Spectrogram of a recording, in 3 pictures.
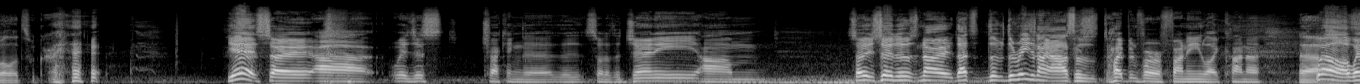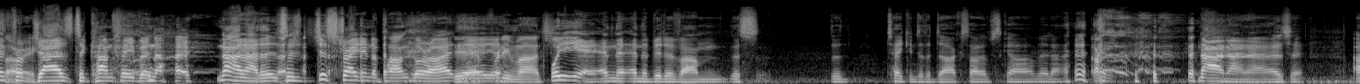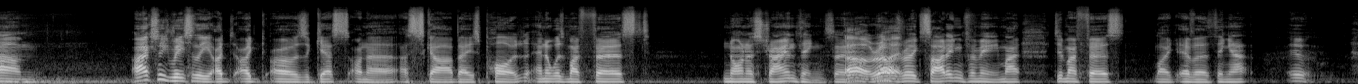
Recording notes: Two large men recording a podcast in a car!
